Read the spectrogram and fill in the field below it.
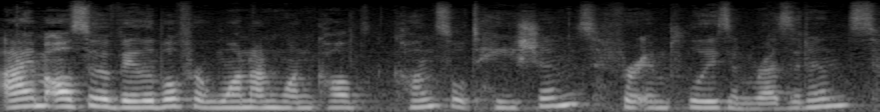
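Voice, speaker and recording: A woman speaks in a medium pitch at a fairly quick pace. Her voice is somewhat breathy. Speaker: city mental health program coordinator. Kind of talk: presentation at a council meeting.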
